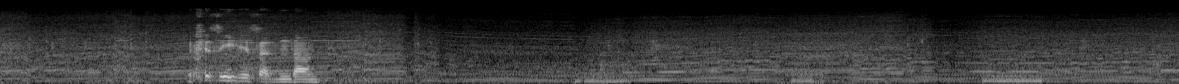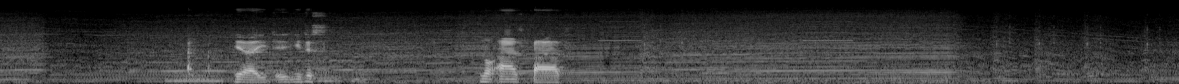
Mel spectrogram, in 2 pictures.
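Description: A racing car engine screams at high revs, rising and dropping as it shifts gears.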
